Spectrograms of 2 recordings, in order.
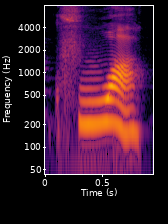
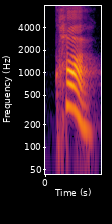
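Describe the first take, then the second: First: The syllable starts with rounded lips. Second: The syllable starts without rounded lips. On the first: The speaker calls it right. "입술을 내밀어서 쿠로 시작해주세요" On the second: The speaker calls it wrong. "콰 아니고요"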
